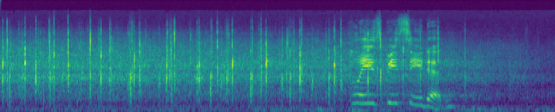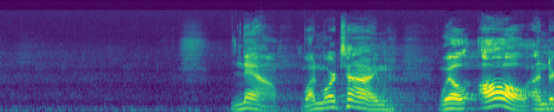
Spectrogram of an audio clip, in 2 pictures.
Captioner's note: cheers and applause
